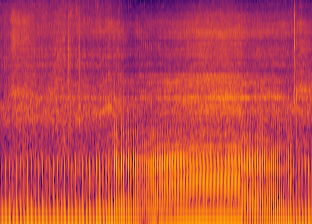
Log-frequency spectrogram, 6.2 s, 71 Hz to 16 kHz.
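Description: A Kawasaki KLX351 dirt bike being ridden, its single-cylinder engine thumping loudly and close. The pitch steps up partway through as the rider gets on the throttle, then it settles into a steady pull.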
